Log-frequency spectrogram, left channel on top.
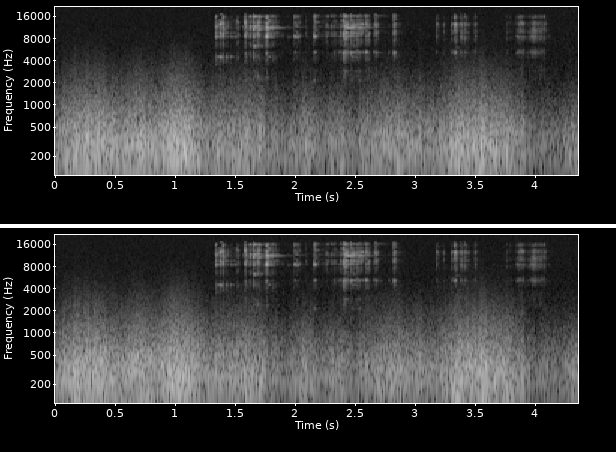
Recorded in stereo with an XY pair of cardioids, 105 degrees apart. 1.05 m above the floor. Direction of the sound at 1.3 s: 10° left.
